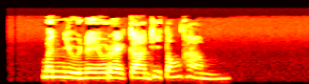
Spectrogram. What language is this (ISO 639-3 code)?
tha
